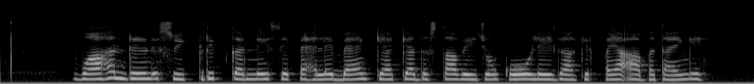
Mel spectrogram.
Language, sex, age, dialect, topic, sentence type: Hindi, female, 25-30, Garhwali, banking, question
